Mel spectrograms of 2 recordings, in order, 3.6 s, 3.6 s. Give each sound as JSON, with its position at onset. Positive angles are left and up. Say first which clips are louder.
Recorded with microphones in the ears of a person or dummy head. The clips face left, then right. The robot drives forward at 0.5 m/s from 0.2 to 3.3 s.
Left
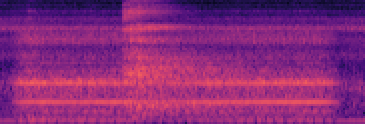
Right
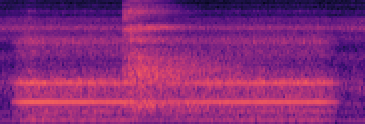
{"t": 1.2, "sound": "a cough", "louder": "right 1 dB", "side_deg": 90, "distance_m": 1.1}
